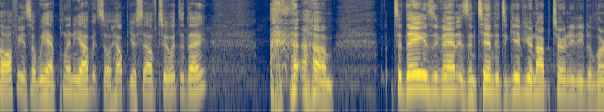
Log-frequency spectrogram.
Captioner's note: laughs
